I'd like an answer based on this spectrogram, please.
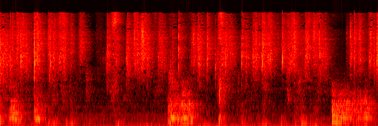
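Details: Maltese persistently chasing and biting at its own tail, producing brief growly grunts and whimpers every second or so, mixed with rustling, scratching and thumps of play.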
